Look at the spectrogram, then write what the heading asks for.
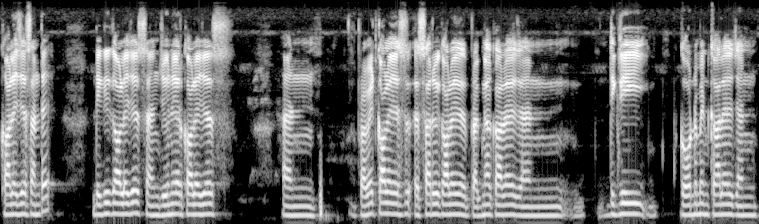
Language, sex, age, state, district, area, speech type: Telugu, male, 18-30, Telangana, Yadadri Bhuvanagiri, urban, spontaneous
